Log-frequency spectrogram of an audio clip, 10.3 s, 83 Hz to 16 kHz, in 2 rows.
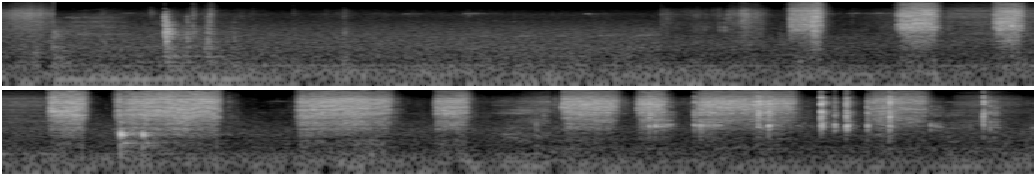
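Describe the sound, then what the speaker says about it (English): Spray paint hissing in short bursts onto a dump bed alarm mount during a Peterbilt 359 truck install, several close, intermittent sprays separated by brief pauses over low background noise. "Hit it with some paint."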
